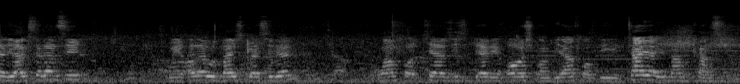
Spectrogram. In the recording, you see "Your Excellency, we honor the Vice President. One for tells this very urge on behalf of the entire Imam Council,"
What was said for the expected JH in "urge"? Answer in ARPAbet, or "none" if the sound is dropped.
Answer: SH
